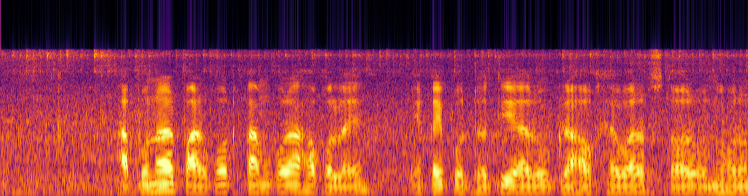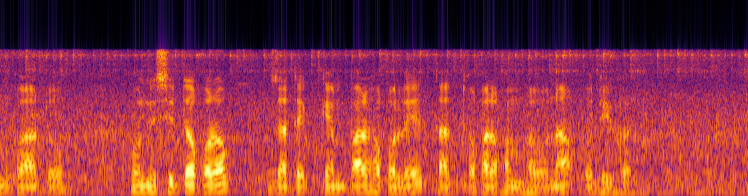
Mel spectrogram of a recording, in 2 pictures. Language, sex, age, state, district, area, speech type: Assamese, male, 18-30, Assam, Nalbari, rural, read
